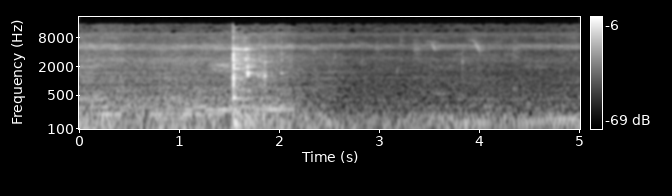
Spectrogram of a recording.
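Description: A single light clink of metal kitchenware about a second and a half in, ringing briefly, over a low steady background hum.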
